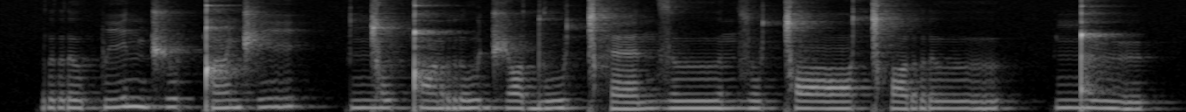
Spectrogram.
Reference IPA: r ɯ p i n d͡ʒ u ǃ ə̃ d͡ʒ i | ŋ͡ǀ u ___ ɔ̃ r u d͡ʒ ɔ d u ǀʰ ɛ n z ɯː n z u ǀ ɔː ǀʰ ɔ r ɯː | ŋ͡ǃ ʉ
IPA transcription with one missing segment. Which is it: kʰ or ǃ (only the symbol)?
ǃ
